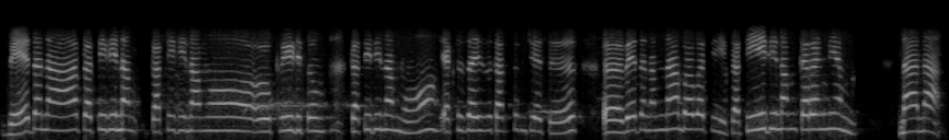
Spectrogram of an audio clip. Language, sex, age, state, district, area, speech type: Sanskrit, female, 45-60, Karnataka, Dakshina Kannada, rural, conversation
